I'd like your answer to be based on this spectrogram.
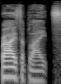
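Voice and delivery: put-on Australian accent. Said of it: "Say it".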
